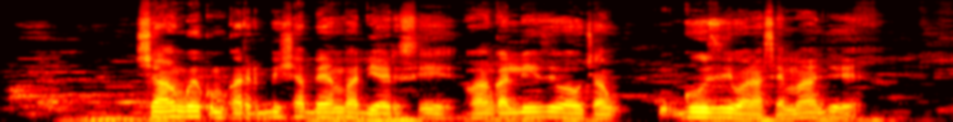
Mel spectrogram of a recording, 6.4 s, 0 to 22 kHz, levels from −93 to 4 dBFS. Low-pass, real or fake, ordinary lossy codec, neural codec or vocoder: none; fake; none; vocoder, 44.1 kHz, 128 mel bands every 512 samples, BigVGAN v2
